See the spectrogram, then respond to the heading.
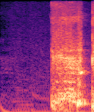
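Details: Adult with a "half asthma attack" blamed on heavy, thick air gives a harsh cough burst followed quickly by a second shorter one after a brief quiet moment: a plain cough.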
